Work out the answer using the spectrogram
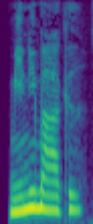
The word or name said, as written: minimarked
